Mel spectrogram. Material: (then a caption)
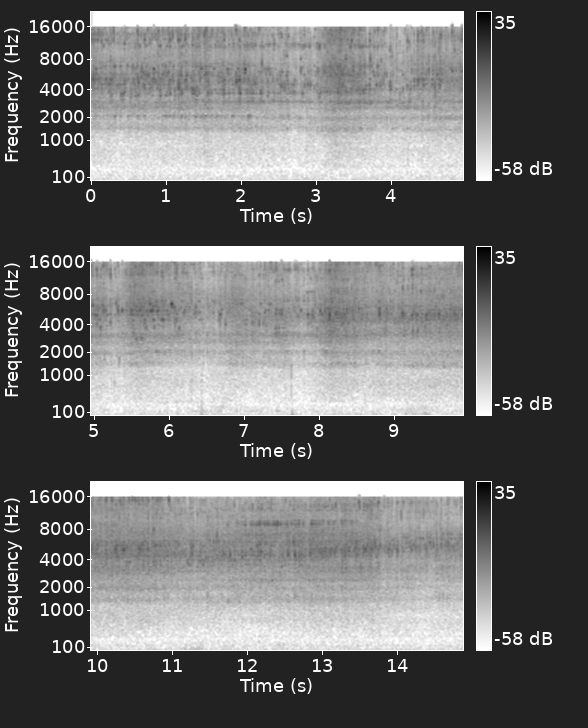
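Cactus wood. Long nails scratch along the holey, ridged surface of a long, hollow, dried cactus wood rainstick. The result is a steady, bright, high-pitched rasping hiss with almost no low end, gently swelling and easing over the fifteen seconds.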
